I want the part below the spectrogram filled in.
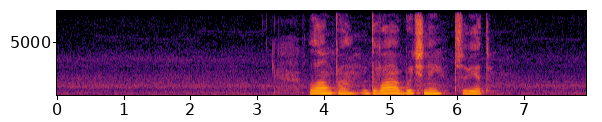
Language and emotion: Russian, neutral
